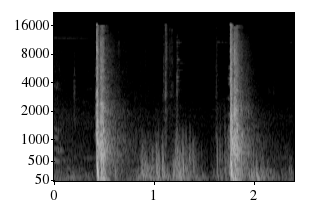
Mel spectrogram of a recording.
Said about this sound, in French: Des exercices de tir.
